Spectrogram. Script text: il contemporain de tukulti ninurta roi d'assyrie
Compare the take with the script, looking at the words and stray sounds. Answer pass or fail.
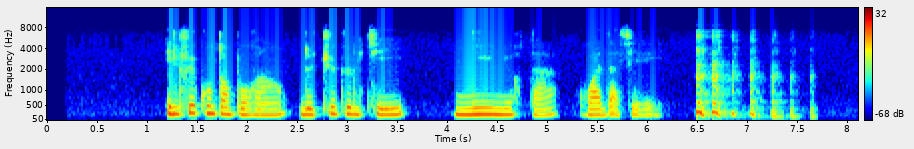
fail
